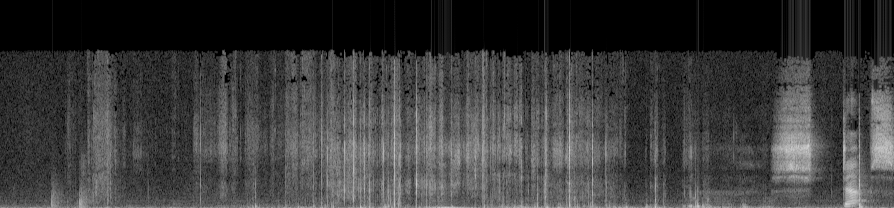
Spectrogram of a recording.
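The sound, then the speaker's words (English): Crinkling and rustling of a folded paper topic slip being picked and opened, with a run of dry crackles and a few sharper crisp bursts near the end. “All right, so we have this little smorgasbord of folded up paper topics, and we're going to pick one.”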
